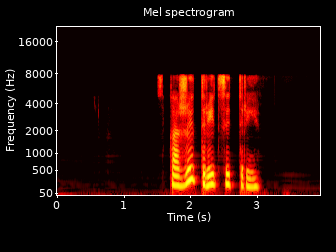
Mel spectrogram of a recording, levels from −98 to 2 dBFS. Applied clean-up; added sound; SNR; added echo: neural mask model DeepFilterNet 3.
